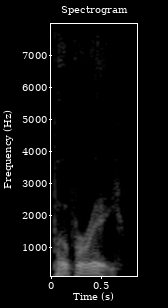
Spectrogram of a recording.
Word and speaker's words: potpourri: It's pronounced potpourri, but it's spelled pot party.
